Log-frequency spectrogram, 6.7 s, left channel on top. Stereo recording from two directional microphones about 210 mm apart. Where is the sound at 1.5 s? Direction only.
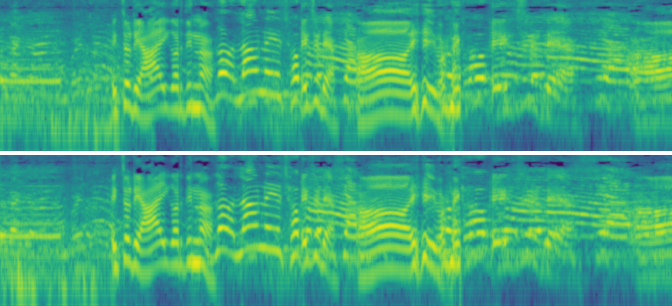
15° right (ahead or behind).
